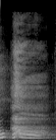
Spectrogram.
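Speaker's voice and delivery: high, playful gasp; surprised gasp. Pretend. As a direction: gasp at what you have drawn. Reacts to drawn word card.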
